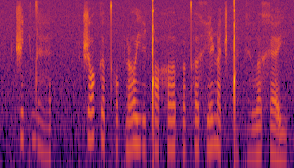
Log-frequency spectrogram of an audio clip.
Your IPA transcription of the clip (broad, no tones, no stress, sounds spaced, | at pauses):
t͡ʃ i k d ɛ̤ | t͡ʃ ɔ k ə t̪ʰ o k ɳ ɤ j i ǃ ɔ h ɤ θ ɒ t̪ʰ ə x i ɳ a t͡ʃ ǃ ɛ̤ k ɛ̤ ð ə x ɛ j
